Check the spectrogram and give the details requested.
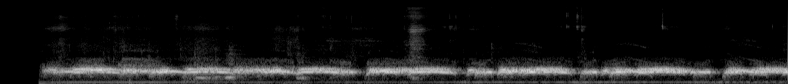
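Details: Zebra doves, a young Malay-type bird and an old Vietnamese decoy bird, caged indoors: long runs of low, rolling, vibrating coos, each about a second long, repeated almost without pause, over a steady low electrical hum.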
